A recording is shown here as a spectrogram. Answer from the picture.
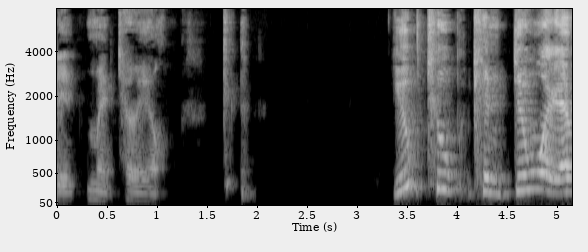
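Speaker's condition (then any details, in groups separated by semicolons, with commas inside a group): Cerebral palsy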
